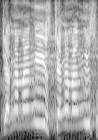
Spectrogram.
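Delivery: imitating a high, loud telling-off; high-pitched loud order, mimicking a village scolder; scolding. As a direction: act out someone scolding a mourner. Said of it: "Masa orang mau nangis dimarahi".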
